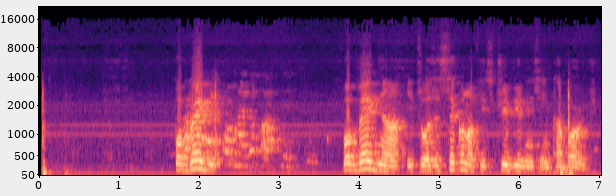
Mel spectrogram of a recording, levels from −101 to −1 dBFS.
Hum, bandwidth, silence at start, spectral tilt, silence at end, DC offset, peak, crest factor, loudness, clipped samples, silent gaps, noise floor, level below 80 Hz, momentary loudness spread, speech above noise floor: none; 11.5 kHz; 0.05 s; -7.5 dB/octave; 0.05 s; under 0.1%; 0 dBFS; 16 dB; -15 LUFS; under 0.1%; none; -42 dBFS; -42 dBFS; 12 LU; 29 dB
